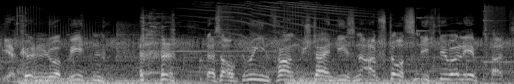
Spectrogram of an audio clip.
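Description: An actor playing an earnest, worried scientist in command, explaining tensely in a German radio play over loud music. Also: male voice, sits high, moderate pace. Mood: alarmed. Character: earnest, anxious male scientist commanding a giant cyborg.

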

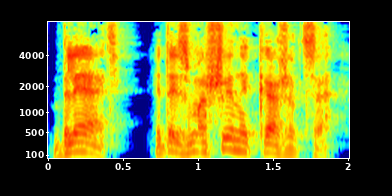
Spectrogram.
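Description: A man voicing a hot-headed, foul-mouthed male junkie who turns shrill when agitated. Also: animated, moderate pace, slightly rough. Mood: alarmed.

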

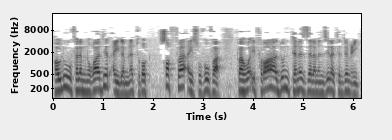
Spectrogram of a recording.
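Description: Fast-reading man with a gravelly voice. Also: fairly high pitch. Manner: quick steady reading, slowing to quote verses. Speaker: student reading the text aloud. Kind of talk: reading a classical commentary aloud.

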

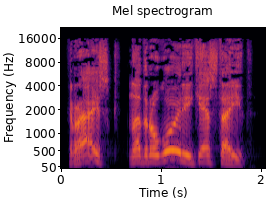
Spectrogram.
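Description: A high, clipped old hunter. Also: male voice, sing-song, slow, no echo, clean studio sound, full character voice. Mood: stubborn, warning. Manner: broken grammar, clipped exclamations. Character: elderly Tungus hunter man, stubborn, fearful.

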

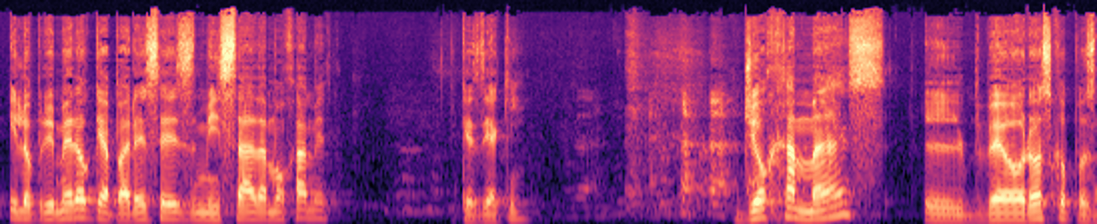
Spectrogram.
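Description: A man with a Mexican accent giving a conversational personal testimony to a recovery group, laughing often and checking in with his listeners. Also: medium pitch. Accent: Mexican Spanish.

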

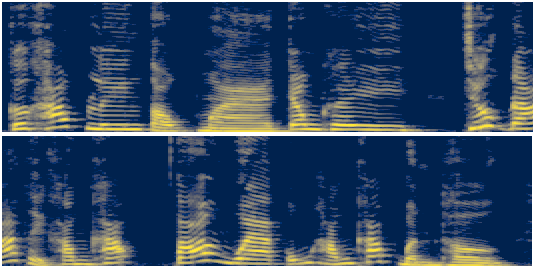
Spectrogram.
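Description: A woman's voice: high-pitched, big pitch swings, normal speed, pushed and bright. A woman with a Southern Vietnamese accent telling a ghost story casually, talking straight to her listeners. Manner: chatty, addressing listeners directly.

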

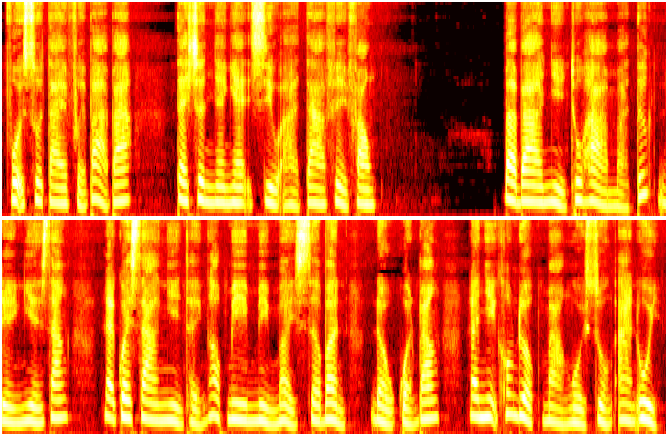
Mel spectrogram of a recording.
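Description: A woman narrates a story in a steady, measured reading. Her tone is dark and mellow, and the sound is dry and close to the mic. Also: mid-range voice, dry recording.

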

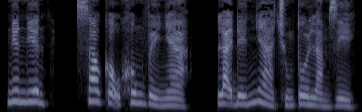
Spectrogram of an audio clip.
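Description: A sweet, earnest little boy with a tearful way of speaking, read by a woman narrator. The voice is a bit high and the sound is dry. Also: lively intonation, moderate pace, mellow, no room sound, close to an everyday voice. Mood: puzzled. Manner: earnest, sobbing.

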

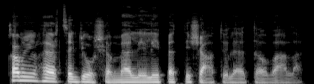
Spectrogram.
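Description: Calm male audiobook narrator, lowish voice. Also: dry recording, clean studio sound.

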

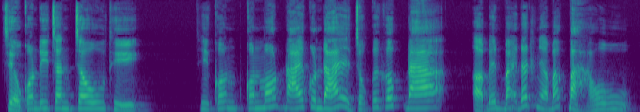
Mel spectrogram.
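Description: A man's voice: high-pitched, lively intonation, moderate pace, voice pushed up. A man voicing a frightened village boy who stammers and talks timidly in a horror audiobook.

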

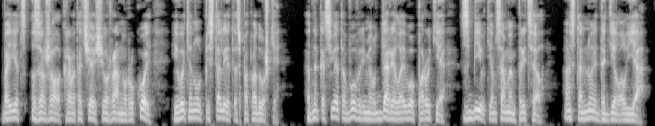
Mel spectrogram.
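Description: A man's voice: medium pitch, normal speed, mellow. Man narrating an action audiobook. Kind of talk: first-person fiction narration.

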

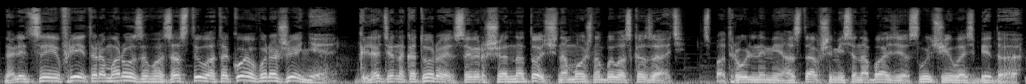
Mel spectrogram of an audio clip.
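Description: A man narrating a story aloud in a steady, measured reading. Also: medium pitch, soft background music. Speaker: audiobook narrator. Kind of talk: scripted narration.

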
